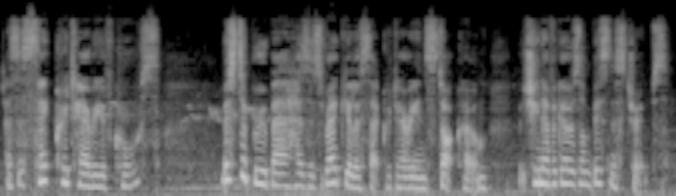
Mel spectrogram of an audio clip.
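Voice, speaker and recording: Woman playing defensive female witness, slightly high voice, curt, evasive, radio drama, faint noise. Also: a little fast, close to an everyday voice. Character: defensive, put-upon woman witness with a shady past. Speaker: actress in a radio crime drama.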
